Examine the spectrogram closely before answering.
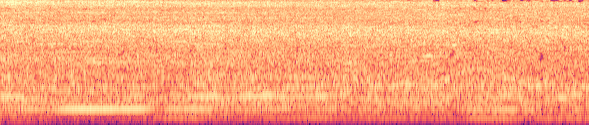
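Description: Angle grinder cutting through the rusty sheet steel of a truck cab: a steady, hissing grind with a faint whine under it, never letting up.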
